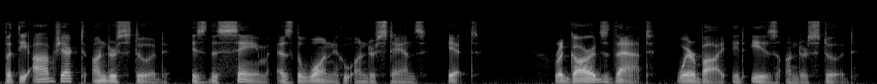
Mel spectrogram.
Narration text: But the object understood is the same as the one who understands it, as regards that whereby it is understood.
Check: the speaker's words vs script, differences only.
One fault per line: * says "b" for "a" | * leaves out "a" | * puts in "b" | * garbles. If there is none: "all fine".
* leaves out "as"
